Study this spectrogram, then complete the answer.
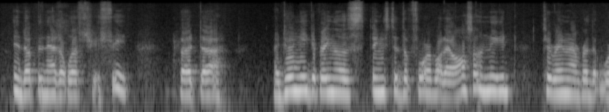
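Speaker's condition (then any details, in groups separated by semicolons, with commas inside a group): Cerebral palsy; unable to type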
